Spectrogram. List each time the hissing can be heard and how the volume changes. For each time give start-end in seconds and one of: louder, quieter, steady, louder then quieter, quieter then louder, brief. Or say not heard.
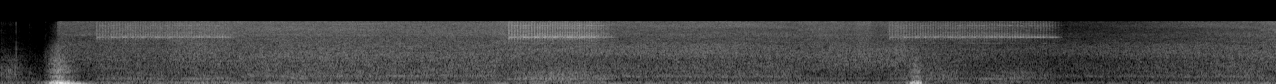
0.0-12.7 quieter.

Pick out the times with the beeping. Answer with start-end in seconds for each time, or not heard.
0.9-2.4, 5.0-6.2, 8.8-10.7.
